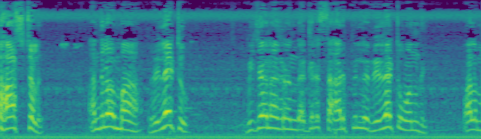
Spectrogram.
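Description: A steady, high-pitched chorus of crickets under a man talking in short bursts.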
